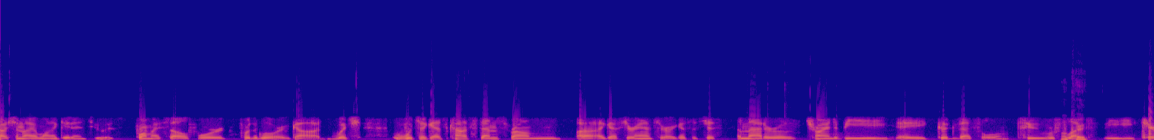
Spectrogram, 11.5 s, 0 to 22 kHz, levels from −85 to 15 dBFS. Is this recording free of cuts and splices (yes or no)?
no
